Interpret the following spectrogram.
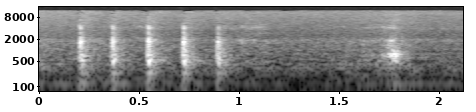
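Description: Computer keyboard keystrokes: a quick run of five key clicks in the first second, then a single softer one near the end.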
